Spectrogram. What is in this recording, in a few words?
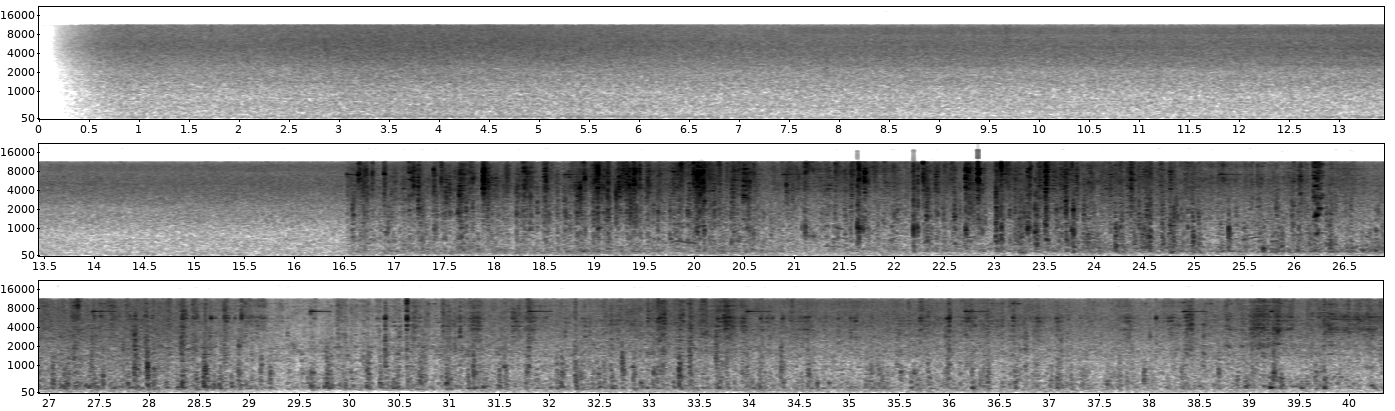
maschine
